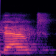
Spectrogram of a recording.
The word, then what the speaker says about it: doubt: in favor monosyllable here doubt is spelled ZT when B is normally not pronounced and becomes a Vestige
